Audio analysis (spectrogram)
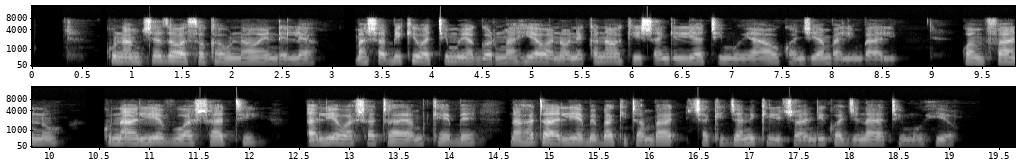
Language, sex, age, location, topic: Swahili, female, 18-24, Kisumu, government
